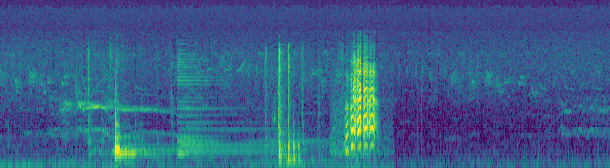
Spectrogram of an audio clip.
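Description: Strings of an acoustic guitar twang and ring out, unplayed, as a goat jostles the instrument. There are two sharp knocks a few seconds apart, each followed by ringing strings. Then the goat bleats once, a quavering call of about a second.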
